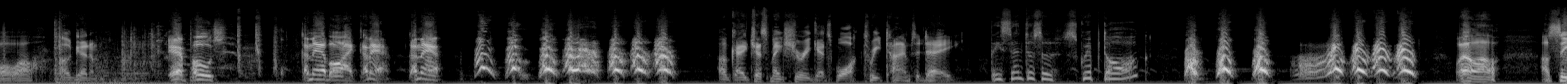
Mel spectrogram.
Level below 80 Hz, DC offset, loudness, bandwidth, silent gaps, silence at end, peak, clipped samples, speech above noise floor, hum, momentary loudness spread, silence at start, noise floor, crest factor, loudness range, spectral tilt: -54 dBFS; 0.9%; -21 LUFS; 15.5 kHz; none; 0 s; -6 dBFS; under 0.1%; 16 dB; none; 17 LU; 0 s; -42 dBFS; 18 dB; 9 LU; -2.5 dB/octave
